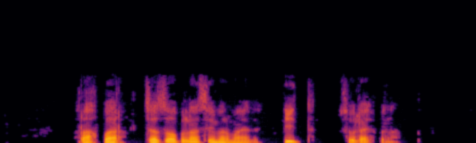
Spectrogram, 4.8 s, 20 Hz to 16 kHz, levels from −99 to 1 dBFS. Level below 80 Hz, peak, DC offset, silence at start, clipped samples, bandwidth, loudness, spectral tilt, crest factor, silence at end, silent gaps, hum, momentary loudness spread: -52 dBFS; -2 dBFS; under 0.1%; 0.8 s; under 0.1%; 7.4 kHz; -22 LUFS; -8 dB/octave; 20 dB; 0.8 s; 3.23-3.37 s; none; 12 LU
